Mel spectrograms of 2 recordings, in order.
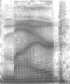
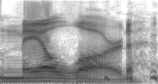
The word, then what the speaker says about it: Maillard: Oh, it's Maillard. Okay. Yeah. So forget everything we said about male lard. I'm not sure Maillard is any better, but it's fine.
